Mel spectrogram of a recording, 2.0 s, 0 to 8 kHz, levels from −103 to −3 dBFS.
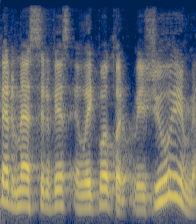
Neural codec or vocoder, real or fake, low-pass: codec, 16 kHz, 0.5 kbps, FunCodec, trained on LibriTTS, 25 frames a second; fake; 7.2 kHz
